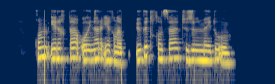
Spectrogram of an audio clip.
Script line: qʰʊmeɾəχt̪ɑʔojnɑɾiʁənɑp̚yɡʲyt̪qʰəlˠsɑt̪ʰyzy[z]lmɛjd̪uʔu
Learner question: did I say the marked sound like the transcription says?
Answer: no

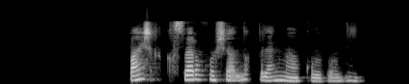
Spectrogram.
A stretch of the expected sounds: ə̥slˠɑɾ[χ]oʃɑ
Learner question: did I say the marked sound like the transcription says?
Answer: yes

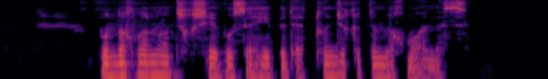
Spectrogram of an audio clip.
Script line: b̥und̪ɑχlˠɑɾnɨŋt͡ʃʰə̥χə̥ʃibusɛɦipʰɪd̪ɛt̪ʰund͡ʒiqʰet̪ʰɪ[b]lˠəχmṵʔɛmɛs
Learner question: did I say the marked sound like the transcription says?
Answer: no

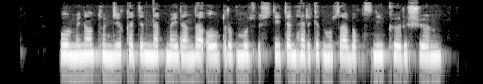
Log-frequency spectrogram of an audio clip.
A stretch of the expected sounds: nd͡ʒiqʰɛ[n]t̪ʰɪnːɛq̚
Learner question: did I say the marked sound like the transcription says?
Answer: no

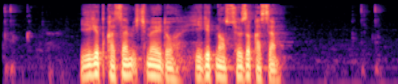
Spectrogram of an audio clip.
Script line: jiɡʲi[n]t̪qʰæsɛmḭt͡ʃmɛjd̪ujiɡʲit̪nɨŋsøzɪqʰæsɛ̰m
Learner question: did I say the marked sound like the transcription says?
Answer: no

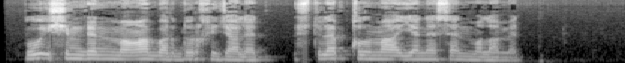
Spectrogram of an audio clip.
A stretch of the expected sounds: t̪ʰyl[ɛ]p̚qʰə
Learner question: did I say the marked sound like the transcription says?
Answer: yes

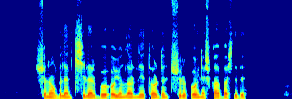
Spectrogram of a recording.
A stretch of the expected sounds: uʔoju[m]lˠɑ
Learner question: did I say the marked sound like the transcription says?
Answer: no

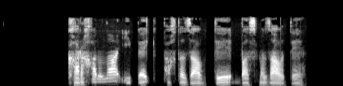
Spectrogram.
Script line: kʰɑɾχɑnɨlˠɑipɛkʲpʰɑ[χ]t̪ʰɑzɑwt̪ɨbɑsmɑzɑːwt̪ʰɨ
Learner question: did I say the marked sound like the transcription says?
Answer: yes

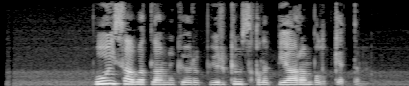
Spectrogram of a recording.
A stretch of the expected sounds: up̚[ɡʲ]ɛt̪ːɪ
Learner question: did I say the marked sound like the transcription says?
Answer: no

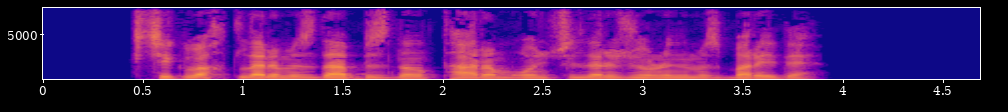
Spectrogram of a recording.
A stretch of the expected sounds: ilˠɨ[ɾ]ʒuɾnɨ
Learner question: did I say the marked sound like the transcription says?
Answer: yes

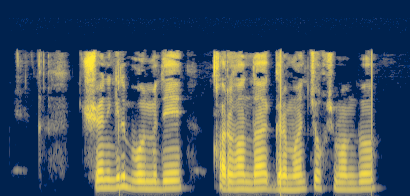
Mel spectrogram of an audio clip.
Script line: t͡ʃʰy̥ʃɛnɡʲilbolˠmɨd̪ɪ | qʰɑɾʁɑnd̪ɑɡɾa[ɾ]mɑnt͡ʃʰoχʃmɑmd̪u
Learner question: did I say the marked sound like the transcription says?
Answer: no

